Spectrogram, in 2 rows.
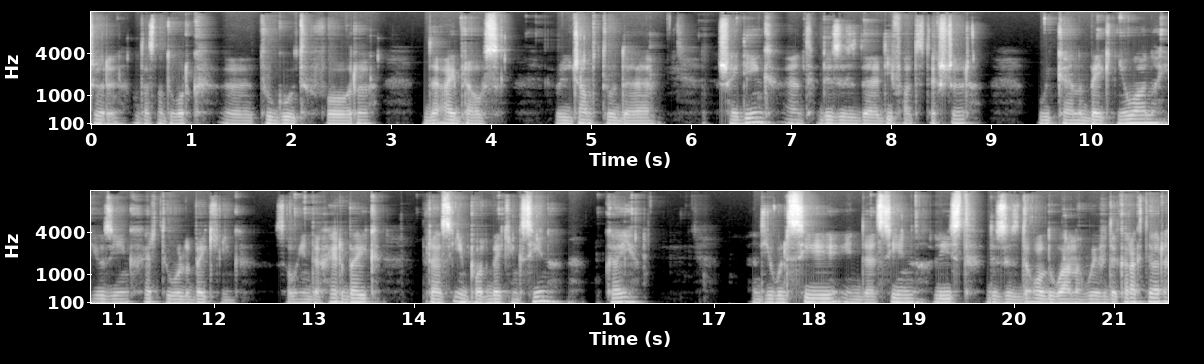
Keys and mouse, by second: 4.4-7.2 drag, 7.2 middle click, 7.2 click, 7.4 middle click, 7.6 middle click, 10.0-21.5 drag.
